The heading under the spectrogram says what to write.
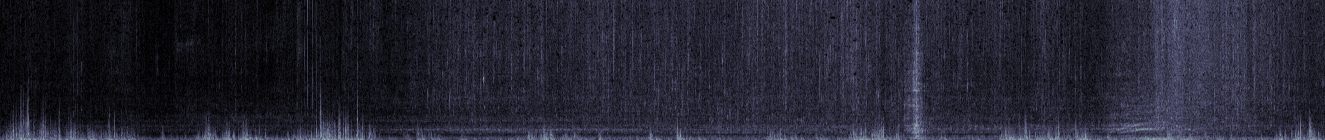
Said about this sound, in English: Boat engine slowly going into the water as we go back into the harbour.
